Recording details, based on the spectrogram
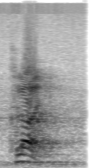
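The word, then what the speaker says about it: Chloe: छो खोलिस, ये लफ्ज जो है ना, ये इसकी प्रोनाउंसिएशन है क्लोइस, क्लोय, इसका मतलब होता है लवर, जो बिलव्ड है।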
